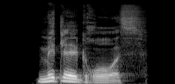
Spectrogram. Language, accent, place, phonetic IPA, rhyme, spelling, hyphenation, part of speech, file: German, Germany, Berlin, [ˈmɪtl̩ˌɡʁoːs], -oːs, mittelgroß, mit‧tel‧groß, adjective, De-mittelgroß.ogg
- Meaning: 1. medium-sized 2. medium height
